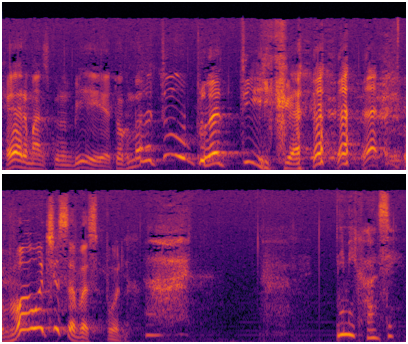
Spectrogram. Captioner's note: laughter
